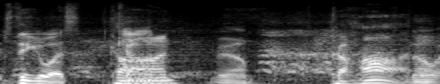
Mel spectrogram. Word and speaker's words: Kahan: Kahan. Yeah. Kahan. No extra air in there.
